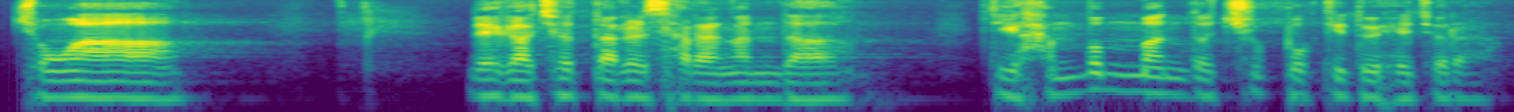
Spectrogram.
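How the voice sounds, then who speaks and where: A grave, commanding voice of God speaks low and slow, voiced by a male preacher. It is steady and solemn, and it rings through a church hall with a long reverb tail. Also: lightly acted.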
